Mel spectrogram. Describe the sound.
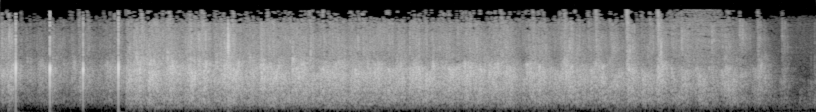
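An audience applauds to welcome a speaker to a talk: a few sharp isolated claps open, then dense steady clapping from many hands holds at an even level before tapering off at the end.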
